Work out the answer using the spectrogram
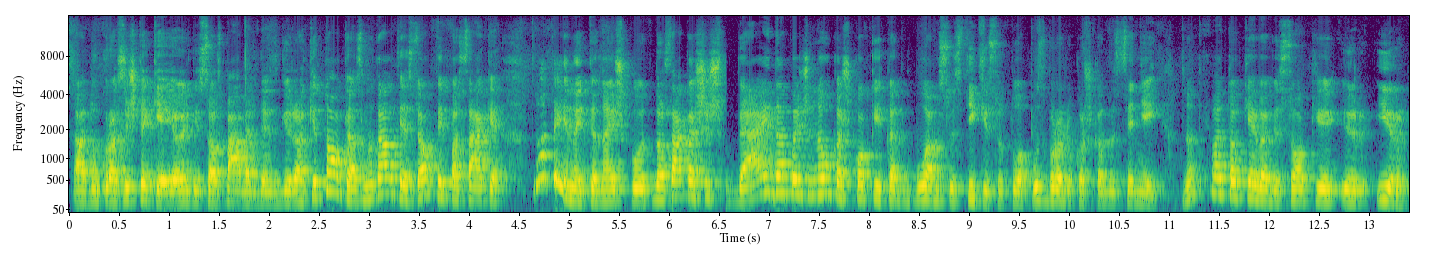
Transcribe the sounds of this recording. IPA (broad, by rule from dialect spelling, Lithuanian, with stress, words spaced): ɐ ˈduːkroːs ɪʃʲtʲɛˈkʲeːjoː ɪr ˈʋʲiːsoːs ˈpɑːʋɐrʲdʲeːs ɡʲɪ ɪˈrɐ kʲɪˈtoːkʲoːs ˈnʊ ˈɡɐlˠ tʲiɛˈsʲoːk ˈtɐɪp pɐˈsɑːkʲɛ ˈnʊ ˈtɐɪ ɪˈnɐɪ ˈtʲɪn ˈɐɪʃkʊ ˈsɑːkɐ ˈɐʃ ɪʃ ˈʋʲɛɪdɐ pɐʒʲɪˈnɐʊ kɐʃkoːˈkʲiː ˈkɐt ˈbuːɐm sʊsʲˈtʲɪkʲiː sʊ ˈtuɔ puːzbroːlʲʊ kɐʃkɐˈdʊ sʲɛˈnʲɛɪ ˈnʊ ˈtɐɪ ˈʋɐ toːˈkʲiɛ ˈʋɐ ʋʲɪˈsoːkʲiɛ ɪr ˈiːr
